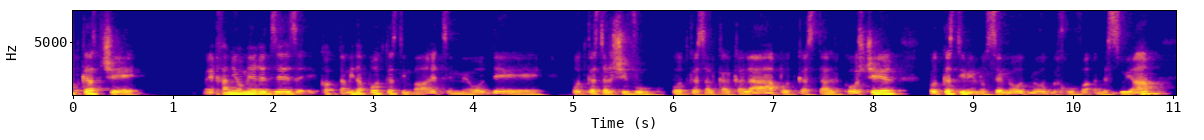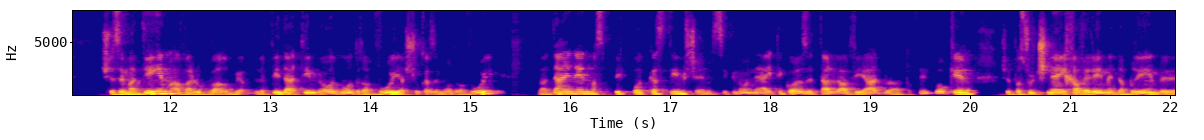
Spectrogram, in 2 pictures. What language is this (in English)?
Hebrew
